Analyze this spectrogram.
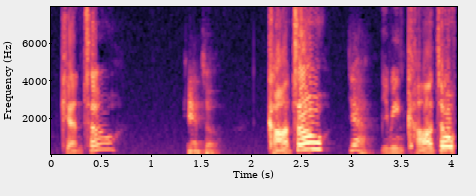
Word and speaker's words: Kanto: Kento? Kento? Kanto.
